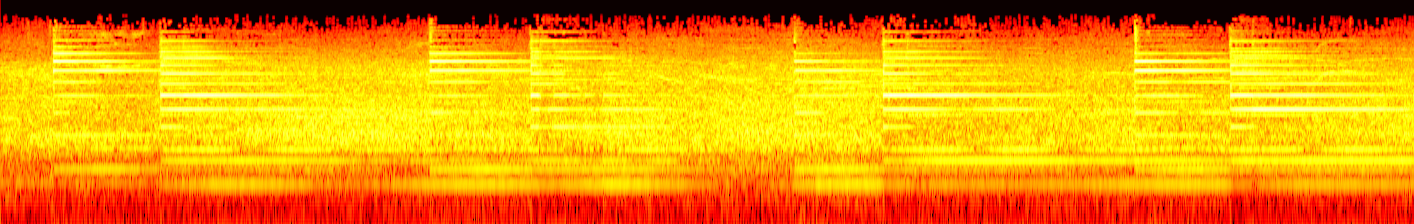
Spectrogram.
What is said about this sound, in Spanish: Y eh, no tengo reloj, pero ya, ya van a ser la hora de las campanadas. Y vamos allá con las campanadas. Cuartos.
